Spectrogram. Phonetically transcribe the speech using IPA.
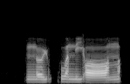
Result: n̪ ɵ˨˧ ɥ kʷ ɐ˧ n j ɔː˨˧ n

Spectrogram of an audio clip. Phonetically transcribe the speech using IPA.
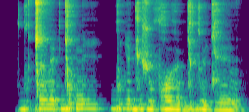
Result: d u˧˩ ǀ ø˥˧ l e˥ ʔ ɟ o˥ ʔ n i˥ | ɡ u˥˧ ʎ e˥˧ ɡ i˥˧ ʒ u˧˩ θ ʁʷ ɯ˥˧ ɣ ø˧˩ ɡ ɟ y˥ d l y˩˧ c ɣ e˧˩ l

